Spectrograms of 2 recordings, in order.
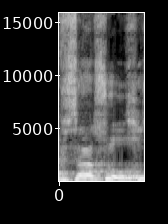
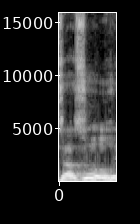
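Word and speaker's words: żagħżugħ: When it's at the end of the word, we pronounce it as Ch.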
